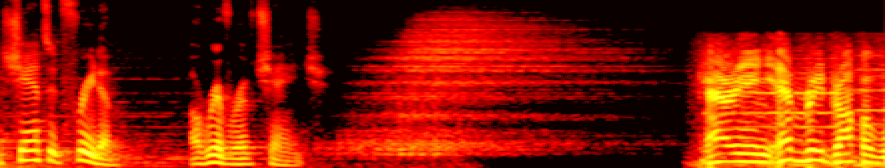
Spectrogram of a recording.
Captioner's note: swoosh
